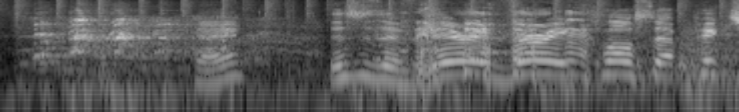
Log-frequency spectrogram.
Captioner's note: audience chuckles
